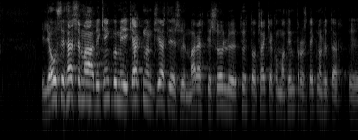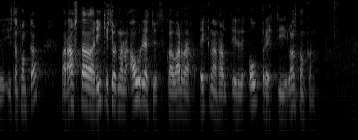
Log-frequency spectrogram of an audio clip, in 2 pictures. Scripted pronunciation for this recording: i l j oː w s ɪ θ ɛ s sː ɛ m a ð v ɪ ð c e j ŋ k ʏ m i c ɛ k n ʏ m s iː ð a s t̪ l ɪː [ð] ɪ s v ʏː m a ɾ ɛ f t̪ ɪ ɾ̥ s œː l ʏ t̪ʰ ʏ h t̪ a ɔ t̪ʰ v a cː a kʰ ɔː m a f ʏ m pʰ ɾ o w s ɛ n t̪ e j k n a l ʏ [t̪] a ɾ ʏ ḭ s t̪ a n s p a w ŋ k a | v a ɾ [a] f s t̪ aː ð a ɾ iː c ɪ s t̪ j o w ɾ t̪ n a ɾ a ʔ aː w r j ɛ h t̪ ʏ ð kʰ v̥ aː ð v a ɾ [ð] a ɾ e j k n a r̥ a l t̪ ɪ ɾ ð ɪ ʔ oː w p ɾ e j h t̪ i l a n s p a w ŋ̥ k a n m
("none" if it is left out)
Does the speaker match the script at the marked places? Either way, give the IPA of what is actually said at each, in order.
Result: ð, t̪, a, ð

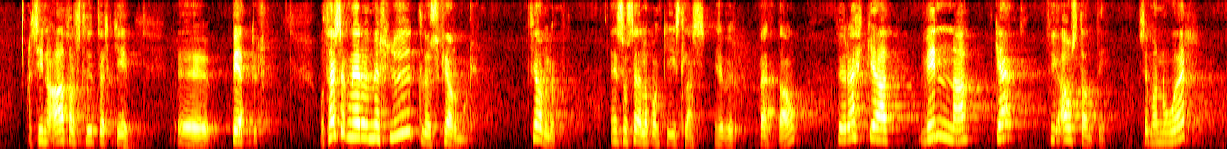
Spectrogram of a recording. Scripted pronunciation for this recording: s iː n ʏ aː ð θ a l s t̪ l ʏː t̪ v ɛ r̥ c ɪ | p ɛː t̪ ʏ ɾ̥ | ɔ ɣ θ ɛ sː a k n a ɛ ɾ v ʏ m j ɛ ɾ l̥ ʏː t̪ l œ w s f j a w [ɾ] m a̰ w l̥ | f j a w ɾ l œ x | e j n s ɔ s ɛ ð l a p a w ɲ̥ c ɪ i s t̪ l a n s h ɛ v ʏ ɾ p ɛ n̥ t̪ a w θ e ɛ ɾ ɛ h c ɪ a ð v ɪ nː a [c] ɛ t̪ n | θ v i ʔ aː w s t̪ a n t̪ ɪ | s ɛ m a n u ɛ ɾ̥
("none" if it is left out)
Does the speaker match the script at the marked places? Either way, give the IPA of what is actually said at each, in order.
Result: l, c

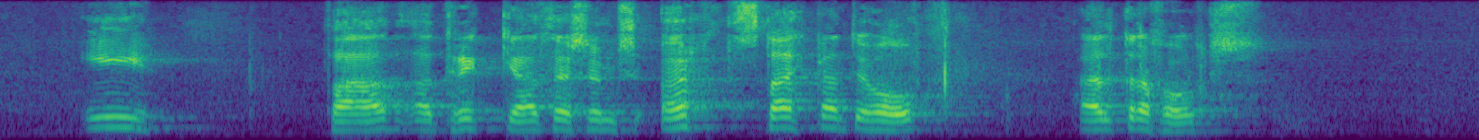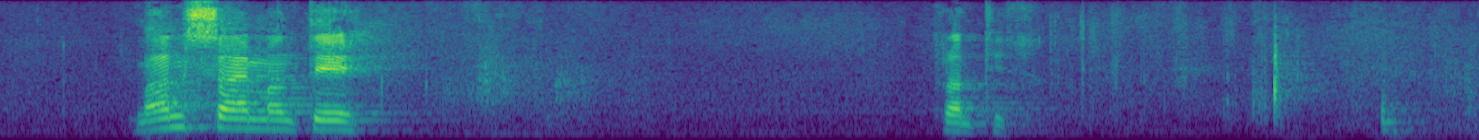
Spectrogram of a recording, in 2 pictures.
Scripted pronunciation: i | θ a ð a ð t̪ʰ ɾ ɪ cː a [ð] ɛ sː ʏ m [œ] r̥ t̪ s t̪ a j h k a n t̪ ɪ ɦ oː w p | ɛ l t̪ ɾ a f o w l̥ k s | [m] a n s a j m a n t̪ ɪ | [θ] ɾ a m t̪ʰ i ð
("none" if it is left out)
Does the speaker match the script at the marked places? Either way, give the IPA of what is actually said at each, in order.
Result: θ, œ, m, f

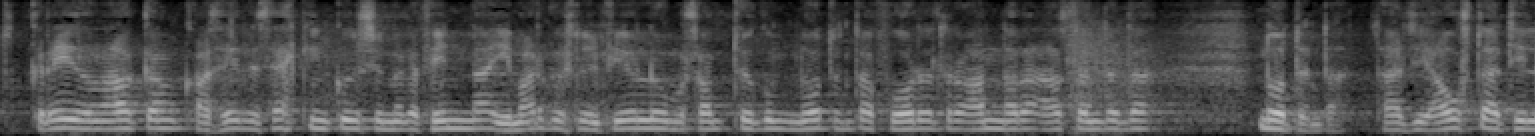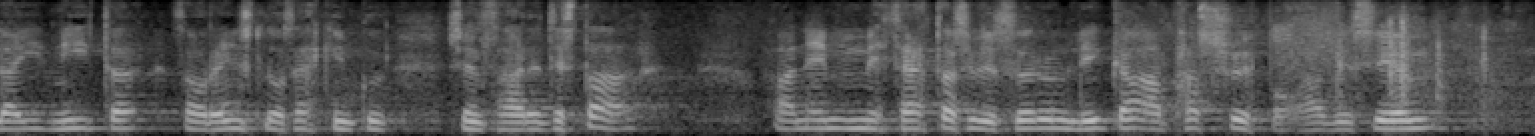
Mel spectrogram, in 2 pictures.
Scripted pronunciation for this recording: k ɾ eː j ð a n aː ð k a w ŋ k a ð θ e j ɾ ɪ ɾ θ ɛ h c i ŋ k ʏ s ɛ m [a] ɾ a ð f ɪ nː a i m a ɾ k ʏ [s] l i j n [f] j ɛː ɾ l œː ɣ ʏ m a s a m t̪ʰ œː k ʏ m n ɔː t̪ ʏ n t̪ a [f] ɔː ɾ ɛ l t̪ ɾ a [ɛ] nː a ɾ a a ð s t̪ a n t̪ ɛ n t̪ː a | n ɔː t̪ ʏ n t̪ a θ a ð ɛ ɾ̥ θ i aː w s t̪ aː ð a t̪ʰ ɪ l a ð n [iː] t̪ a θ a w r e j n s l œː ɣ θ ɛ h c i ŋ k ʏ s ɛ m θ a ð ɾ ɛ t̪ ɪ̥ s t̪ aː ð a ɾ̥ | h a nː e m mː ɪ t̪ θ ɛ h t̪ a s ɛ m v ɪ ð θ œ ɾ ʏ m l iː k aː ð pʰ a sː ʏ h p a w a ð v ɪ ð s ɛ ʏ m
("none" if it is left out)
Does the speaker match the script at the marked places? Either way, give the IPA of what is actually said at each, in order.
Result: ɛ, s, f, f, a, iː

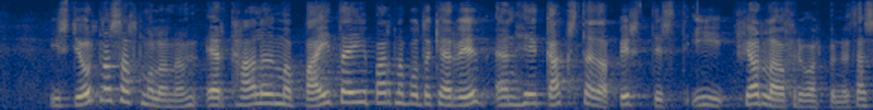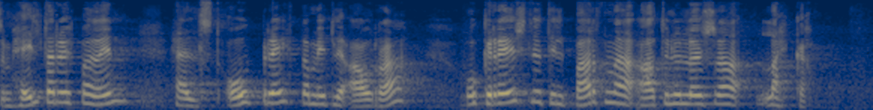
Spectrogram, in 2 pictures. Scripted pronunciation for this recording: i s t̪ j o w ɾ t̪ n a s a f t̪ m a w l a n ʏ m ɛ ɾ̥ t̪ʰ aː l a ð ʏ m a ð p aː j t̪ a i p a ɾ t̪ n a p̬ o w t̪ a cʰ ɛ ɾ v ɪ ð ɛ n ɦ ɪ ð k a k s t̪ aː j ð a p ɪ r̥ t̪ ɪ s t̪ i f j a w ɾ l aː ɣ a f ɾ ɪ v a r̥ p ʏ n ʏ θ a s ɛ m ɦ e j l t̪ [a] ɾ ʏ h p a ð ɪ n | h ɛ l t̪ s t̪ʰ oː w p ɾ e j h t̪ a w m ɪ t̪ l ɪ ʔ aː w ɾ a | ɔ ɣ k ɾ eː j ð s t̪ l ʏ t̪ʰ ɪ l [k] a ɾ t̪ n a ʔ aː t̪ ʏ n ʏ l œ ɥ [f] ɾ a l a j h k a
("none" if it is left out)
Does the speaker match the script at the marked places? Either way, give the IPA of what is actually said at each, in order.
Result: a, p, s

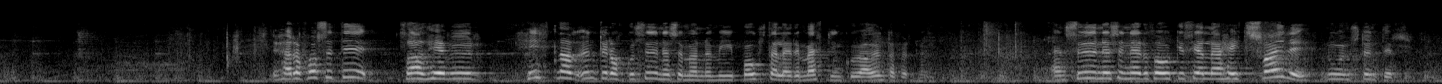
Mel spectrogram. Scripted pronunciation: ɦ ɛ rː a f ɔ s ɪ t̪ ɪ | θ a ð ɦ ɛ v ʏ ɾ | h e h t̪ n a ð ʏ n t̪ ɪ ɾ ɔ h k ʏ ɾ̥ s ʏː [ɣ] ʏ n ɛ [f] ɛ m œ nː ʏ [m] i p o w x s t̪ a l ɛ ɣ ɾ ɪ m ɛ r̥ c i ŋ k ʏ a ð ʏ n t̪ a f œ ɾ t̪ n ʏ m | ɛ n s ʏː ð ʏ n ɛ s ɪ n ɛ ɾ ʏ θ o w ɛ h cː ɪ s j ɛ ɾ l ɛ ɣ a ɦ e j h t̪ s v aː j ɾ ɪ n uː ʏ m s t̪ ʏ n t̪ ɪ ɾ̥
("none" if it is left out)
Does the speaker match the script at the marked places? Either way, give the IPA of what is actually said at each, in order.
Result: ð, s, m

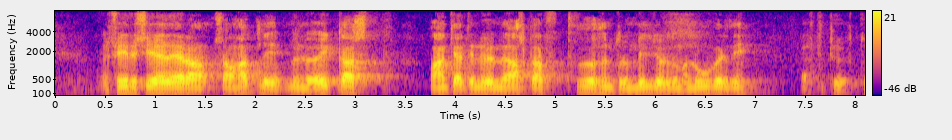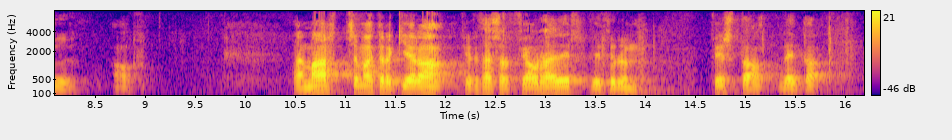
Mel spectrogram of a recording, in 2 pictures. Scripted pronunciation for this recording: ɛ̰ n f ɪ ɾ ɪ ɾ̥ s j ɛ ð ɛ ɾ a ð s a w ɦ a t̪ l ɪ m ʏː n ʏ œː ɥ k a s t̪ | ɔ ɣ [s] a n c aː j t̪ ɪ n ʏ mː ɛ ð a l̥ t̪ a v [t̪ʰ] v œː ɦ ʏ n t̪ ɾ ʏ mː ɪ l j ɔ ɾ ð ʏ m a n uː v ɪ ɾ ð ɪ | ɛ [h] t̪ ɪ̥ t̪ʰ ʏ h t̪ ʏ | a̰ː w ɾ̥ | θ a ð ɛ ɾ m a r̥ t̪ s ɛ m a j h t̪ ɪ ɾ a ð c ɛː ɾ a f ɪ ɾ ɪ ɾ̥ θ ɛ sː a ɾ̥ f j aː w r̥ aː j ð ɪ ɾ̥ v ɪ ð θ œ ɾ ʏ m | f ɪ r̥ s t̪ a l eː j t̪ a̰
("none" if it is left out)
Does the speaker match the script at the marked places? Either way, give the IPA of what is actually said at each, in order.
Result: h, t̪ʰ, f

